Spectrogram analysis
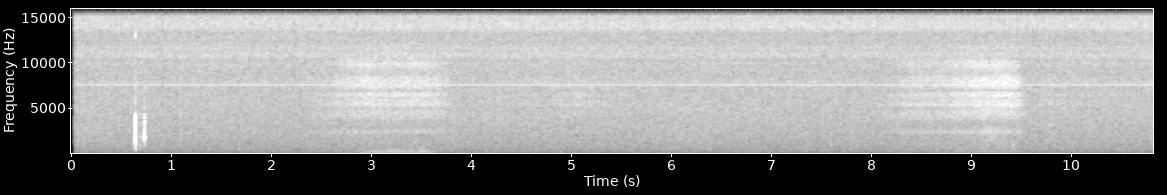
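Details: Nearly 5-month-old Rhodesian Ridgeback puppy snoring in sleep: two soft, low rattling snores about six seconds apart over steady room hiss, brief click near start.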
